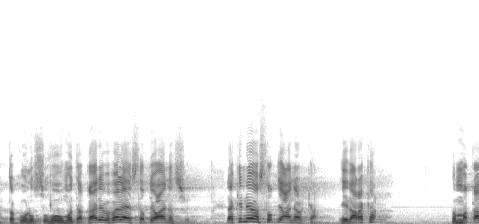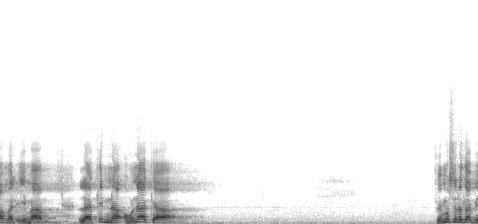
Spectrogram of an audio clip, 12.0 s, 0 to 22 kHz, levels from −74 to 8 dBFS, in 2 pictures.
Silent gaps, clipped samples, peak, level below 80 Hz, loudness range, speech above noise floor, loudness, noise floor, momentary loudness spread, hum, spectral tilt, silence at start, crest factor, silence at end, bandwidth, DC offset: none; under 0.1%; -2 dBFS; -52 dBFS; 7 LU; 32 dB; -16 LUFS; -48 dBFS; 12 LU; none; -4.5 dB/octave; 0 s; 16 dB; 0 s; 9.6 kHz; under 0.1%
